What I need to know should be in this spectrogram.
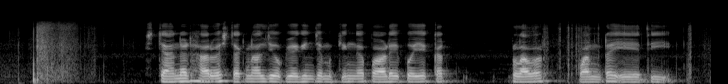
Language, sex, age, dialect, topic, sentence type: Telugu, male, 46-50, Utterandhra, agriculture, question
